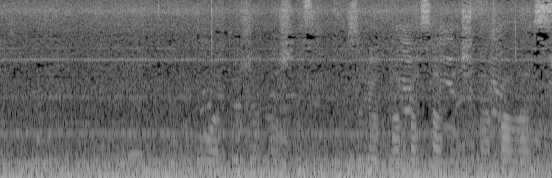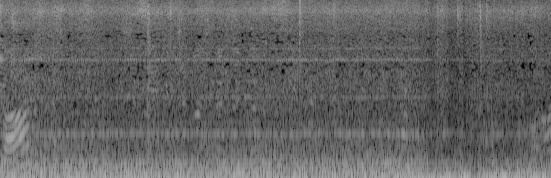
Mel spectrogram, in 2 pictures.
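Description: A plane's wheels rumble over the runway.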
